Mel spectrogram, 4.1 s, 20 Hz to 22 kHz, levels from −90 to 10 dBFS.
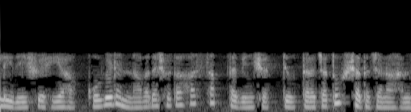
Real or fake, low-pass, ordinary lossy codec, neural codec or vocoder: real; 3.6 kHz; none; none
